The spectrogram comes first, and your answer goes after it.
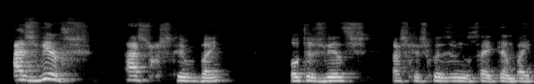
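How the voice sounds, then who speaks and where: A man talks at a moderate pace with a high pitch and ordinary pitch variation. Long, frequent pauses break up his speech. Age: 70s. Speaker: writer. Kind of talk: interview.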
